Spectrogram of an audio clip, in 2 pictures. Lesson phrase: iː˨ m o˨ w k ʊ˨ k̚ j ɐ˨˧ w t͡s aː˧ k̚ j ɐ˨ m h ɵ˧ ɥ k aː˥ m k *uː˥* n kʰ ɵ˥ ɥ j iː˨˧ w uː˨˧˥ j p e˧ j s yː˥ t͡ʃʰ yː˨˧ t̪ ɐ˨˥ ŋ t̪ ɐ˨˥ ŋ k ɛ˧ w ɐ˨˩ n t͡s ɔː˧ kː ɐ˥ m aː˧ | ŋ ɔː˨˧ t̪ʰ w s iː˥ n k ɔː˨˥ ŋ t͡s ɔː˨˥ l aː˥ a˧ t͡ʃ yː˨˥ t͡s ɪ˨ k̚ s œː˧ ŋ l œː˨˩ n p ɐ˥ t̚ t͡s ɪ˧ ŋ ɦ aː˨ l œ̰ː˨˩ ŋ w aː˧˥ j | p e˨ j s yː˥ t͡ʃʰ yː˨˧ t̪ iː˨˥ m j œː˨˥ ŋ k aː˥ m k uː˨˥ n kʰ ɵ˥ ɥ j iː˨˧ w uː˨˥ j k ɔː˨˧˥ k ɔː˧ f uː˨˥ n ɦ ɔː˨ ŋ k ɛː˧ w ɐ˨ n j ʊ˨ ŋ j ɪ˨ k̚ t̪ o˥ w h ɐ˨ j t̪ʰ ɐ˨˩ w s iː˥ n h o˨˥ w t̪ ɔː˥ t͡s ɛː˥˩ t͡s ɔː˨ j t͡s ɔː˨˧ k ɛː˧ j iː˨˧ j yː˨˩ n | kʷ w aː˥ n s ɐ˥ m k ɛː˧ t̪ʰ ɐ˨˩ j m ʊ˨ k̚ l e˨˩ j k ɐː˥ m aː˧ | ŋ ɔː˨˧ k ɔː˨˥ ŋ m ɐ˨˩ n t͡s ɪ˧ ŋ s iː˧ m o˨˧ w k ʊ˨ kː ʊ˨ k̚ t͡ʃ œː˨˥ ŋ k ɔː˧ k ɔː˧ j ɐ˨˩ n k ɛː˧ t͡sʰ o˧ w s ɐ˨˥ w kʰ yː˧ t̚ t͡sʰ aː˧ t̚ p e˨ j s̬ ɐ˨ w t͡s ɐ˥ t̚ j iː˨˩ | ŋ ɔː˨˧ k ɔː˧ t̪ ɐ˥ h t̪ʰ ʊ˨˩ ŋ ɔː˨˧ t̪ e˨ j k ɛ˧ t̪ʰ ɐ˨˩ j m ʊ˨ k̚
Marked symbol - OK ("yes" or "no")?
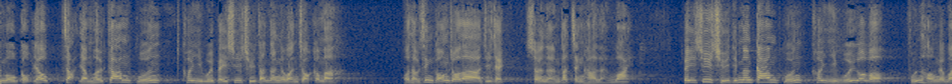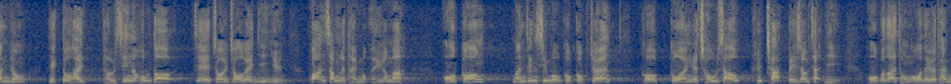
no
